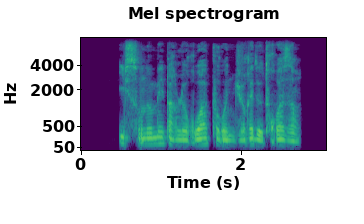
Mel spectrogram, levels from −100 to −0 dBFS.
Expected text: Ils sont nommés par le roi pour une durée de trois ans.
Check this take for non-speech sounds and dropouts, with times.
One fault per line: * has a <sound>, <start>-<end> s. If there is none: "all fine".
all fine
